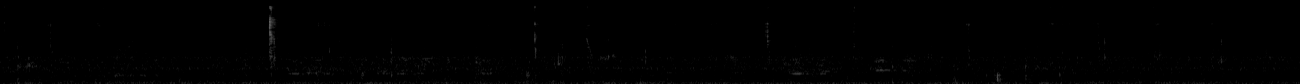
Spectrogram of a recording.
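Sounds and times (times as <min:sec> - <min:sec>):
person chewing quietly: 0:00.0 - 0:01.6, 0:02.6 - 0:13.0.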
